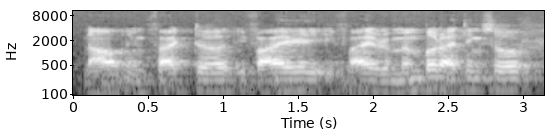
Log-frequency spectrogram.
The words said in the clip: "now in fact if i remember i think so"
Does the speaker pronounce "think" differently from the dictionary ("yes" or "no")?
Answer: yes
